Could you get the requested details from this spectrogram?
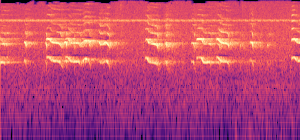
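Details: Chestnut-mandibled toucans in trees by a bungalow at Lapa Rios Ecolodge, Osa Peninsula, Costa Rica: three phrases of loud yelping, downslurred, harmonic notes about a second apart, over a constant high-pitched whine.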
